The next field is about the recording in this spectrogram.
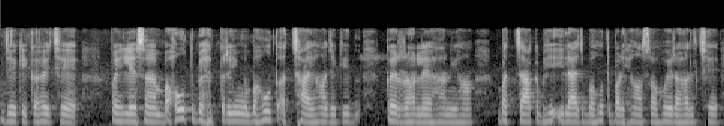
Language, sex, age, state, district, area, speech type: Maithili, female, 45-60, Bihar, Begusarai, urban, spontaneous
